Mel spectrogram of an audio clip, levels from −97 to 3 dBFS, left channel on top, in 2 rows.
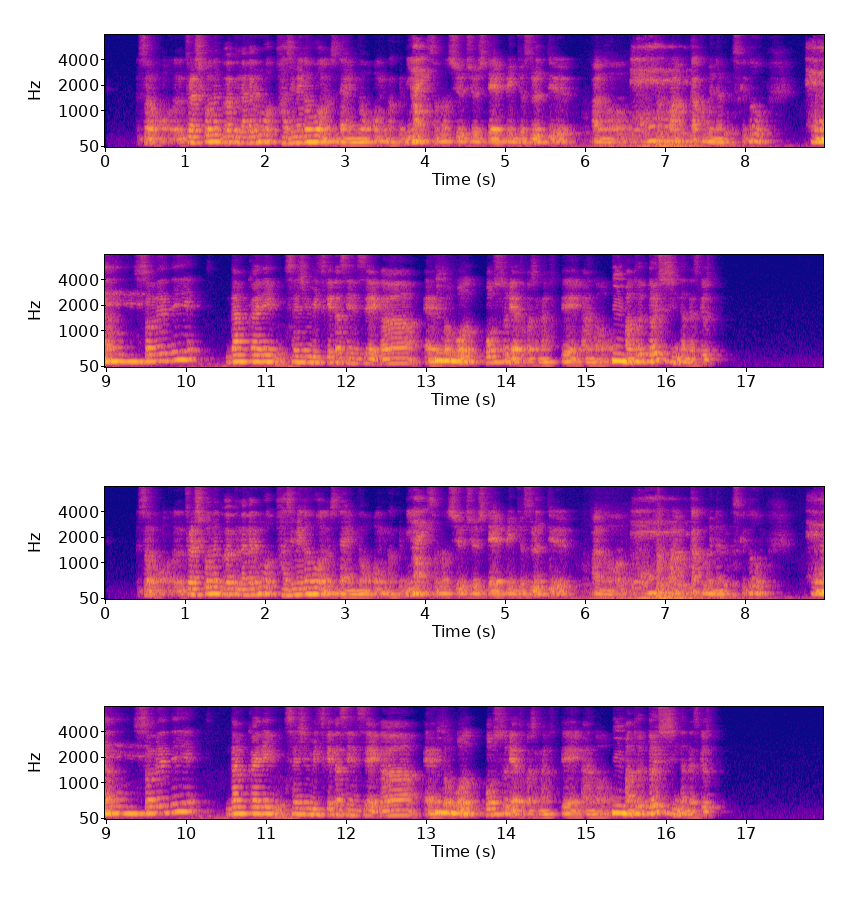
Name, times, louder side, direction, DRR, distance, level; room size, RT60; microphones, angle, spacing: voice 1, 0.4-5.8 6.1-6.6 7.0-8.5 8.8-9.1 9.5-10.1 10.5-16.5, left 1 dB, 10° right, 1.2 m, -23 dB
sound 1, 3.9-4.8 5.1-9.2 9.9-11.4, right 3 dB, 45° right, 0.3 m, -34 dB
voice 2, 6.6-7.4 8.8-9.5 13.1-13.6 15.3-15.7, left 2 dB, 60° left, 0.5 m, -18 dB
3.5 x 2.9 x 3.0 m
head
